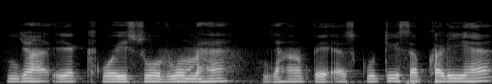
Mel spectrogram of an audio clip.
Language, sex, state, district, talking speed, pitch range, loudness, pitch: Hindi, male, Bihar, Jamui, 135 wpm, 130-140 Hz, -20 LUFS, 135 Hz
